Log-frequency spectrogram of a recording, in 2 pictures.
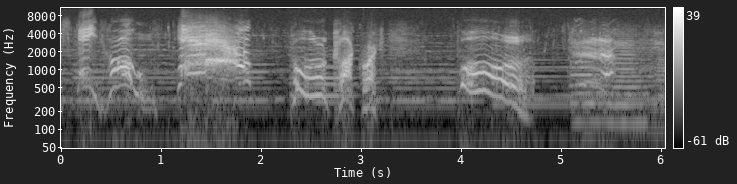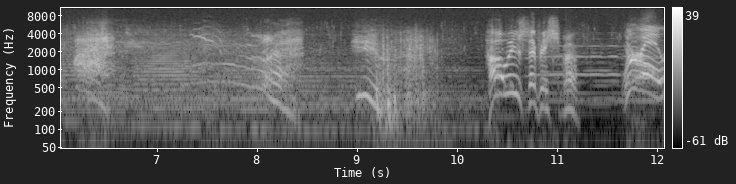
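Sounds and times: background music notes: 0.0s - 12.0s
falling pitch sound effect: 7.2s - 8.2s.

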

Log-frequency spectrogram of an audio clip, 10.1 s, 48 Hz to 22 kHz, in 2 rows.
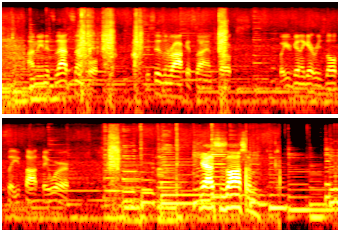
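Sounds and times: background music held notes: 0.0s - 10.0s
short hiss: 6.2s - 7.8s.

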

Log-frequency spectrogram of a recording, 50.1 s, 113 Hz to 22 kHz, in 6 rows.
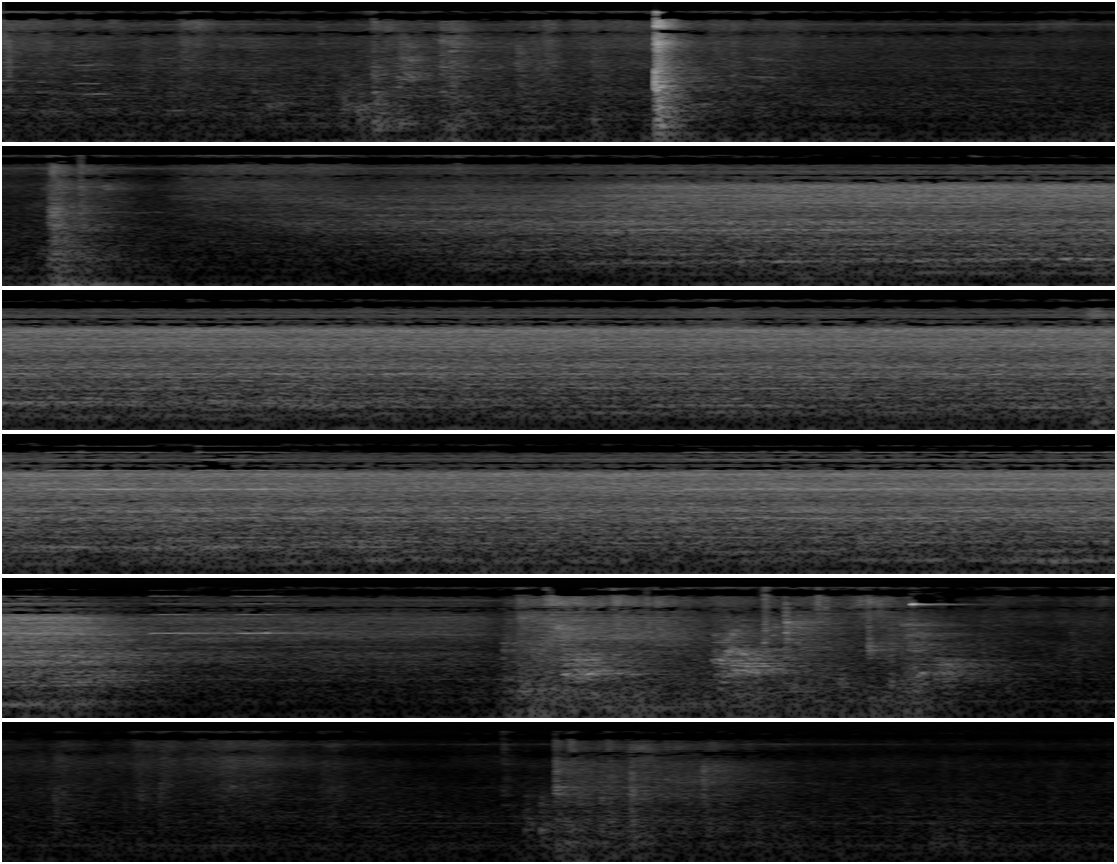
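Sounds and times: elevator rushing ride noise: 0.0s - 41.3s.

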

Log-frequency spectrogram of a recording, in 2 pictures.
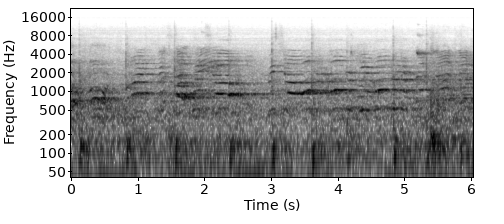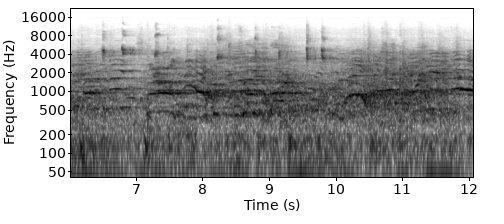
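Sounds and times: sneakers squeaking on floor: 4.8s - 10.1s.

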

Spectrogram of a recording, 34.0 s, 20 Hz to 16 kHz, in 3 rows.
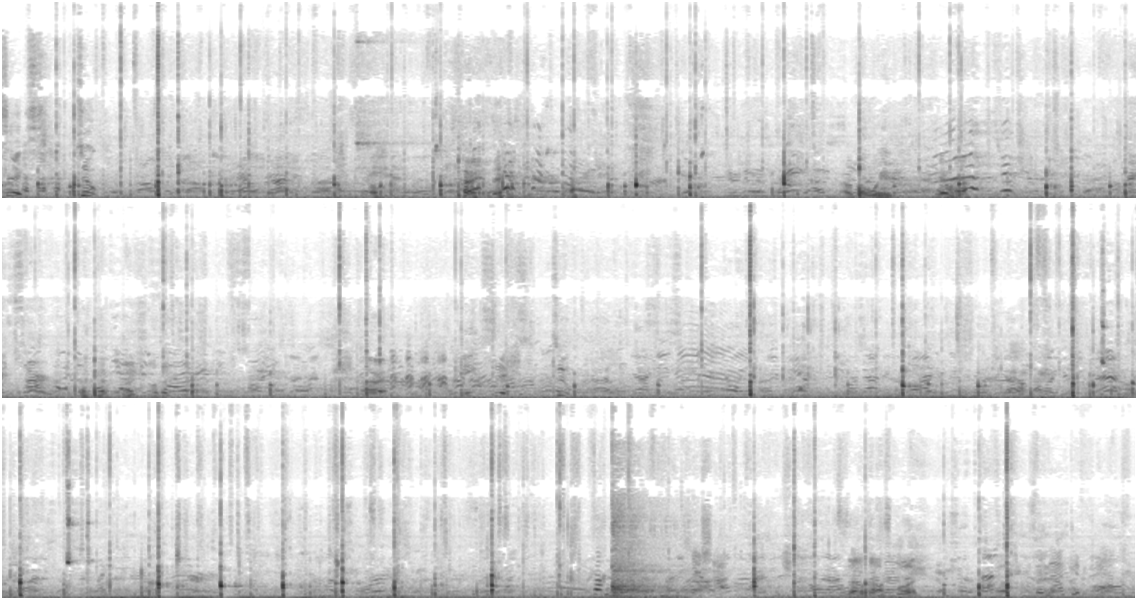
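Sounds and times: murmur of voices: 0.0s - 34.0s.

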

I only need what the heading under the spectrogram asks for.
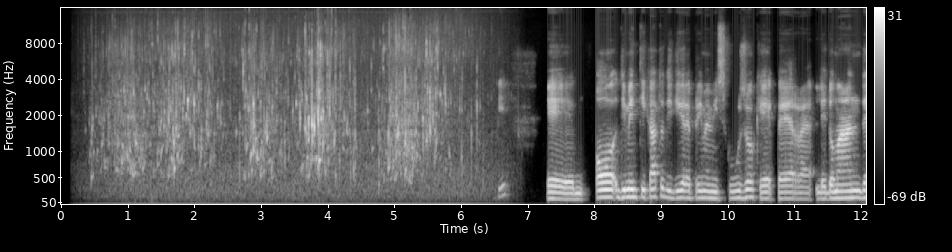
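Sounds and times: stream trickling: 0.2s - 6.8s.

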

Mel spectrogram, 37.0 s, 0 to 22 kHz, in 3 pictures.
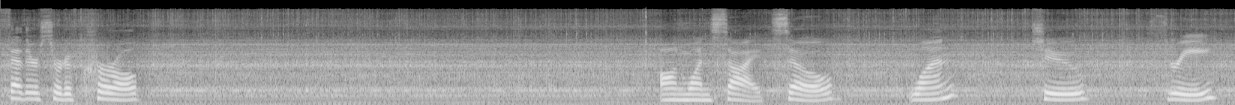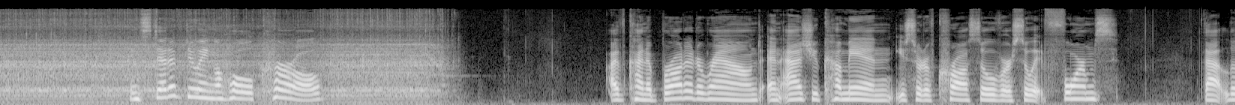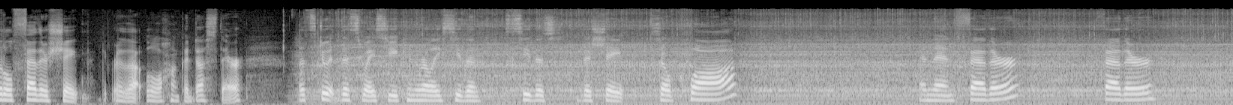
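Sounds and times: quilting machine running: 0.0s - 17.0s, 27.6s - 37.0s.

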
